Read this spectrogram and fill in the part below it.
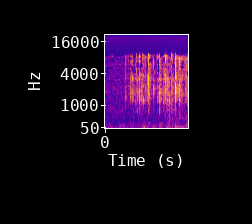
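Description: Rapid clicky keystrokes on a Blitzwolf BW KB1 mechanical keyboard, a quick close-up burst of typing that grows louder after a quiet start.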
